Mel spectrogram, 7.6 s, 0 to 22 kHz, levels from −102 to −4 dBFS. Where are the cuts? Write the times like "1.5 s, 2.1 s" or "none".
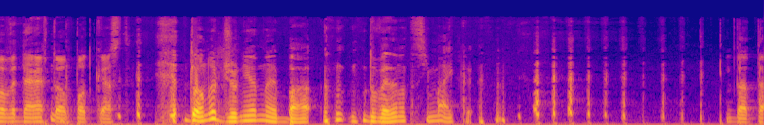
none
